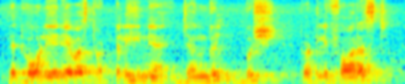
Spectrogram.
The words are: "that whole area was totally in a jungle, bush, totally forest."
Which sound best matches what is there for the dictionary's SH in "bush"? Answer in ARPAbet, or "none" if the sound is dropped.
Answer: SH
